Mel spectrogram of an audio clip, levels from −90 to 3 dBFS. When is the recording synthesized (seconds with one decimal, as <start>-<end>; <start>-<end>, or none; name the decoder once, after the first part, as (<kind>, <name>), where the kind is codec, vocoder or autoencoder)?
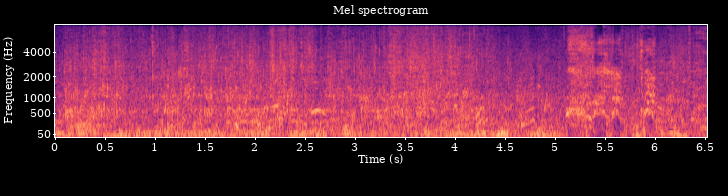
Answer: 0.0-1.3 (vocoder, Vocos); 2.2-4.1; 5.3-6.5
